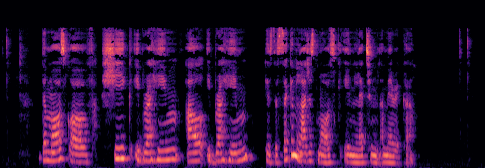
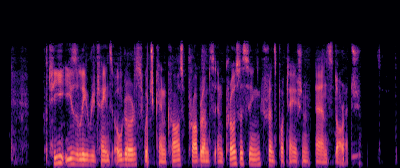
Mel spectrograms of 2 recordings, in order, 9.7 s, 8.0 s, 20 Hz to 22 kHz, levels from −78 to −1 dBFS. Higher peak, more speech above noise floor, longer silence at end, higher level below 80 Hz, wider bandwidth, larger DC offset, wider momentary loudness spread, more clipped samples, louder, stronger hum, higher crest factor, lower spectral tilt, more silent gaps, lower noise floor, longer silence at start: first, 0 dBFS vs -4 dBFS; first, 47 dB vs 33 dB; second, 0.3 s vs 0.8 s; about the same, -68 dBFS vs -64 dBFS; first, 11.5 kHz vs 8.2 kHz; neither; first, 18 LU vs 7 LU; neither; about the same, -22 LUFS vs -23 LUFS; neither; about the same, 24 dB vs 20 dB; second, -2 dB/octave vs -3.5 dB/octave; second, none vs 0.64-0.86 s; first, -70 dBFS vs -55 dBFS; about the same, 0.15 s vs 0.2 s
